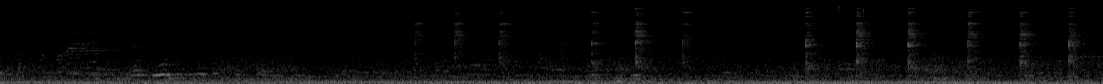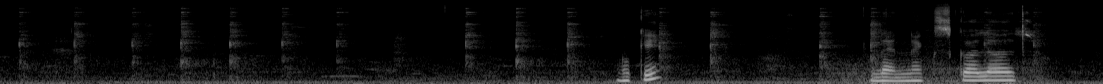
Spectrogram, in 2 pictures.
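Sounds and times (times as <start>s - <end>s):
steady low hum: 15.4s - 22.0s.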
